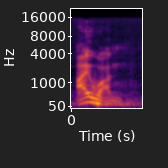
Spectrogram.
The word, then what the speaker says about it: IAWN: IAWN, that's called IWAN, we decided to pronounce it.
